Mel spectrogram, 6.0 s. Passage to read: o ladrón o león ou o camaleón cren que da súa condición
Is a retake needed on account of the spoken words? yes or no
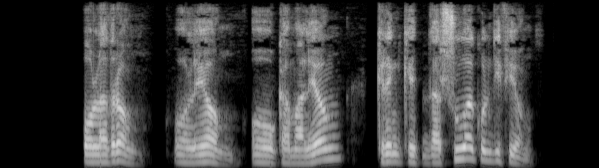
no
